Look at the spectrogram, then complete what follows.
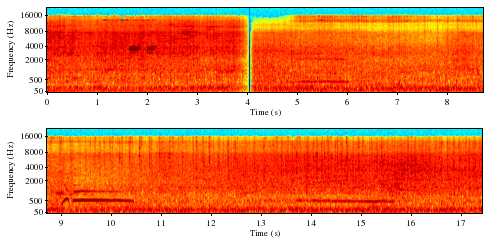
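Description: Vespa scooters on the road, heard from a moving scooter: engine running with a steady wind rush on the microphone. The sound cuts out for an instant about four seconds in. Three short steady tones, like a horn, come and go later on.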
